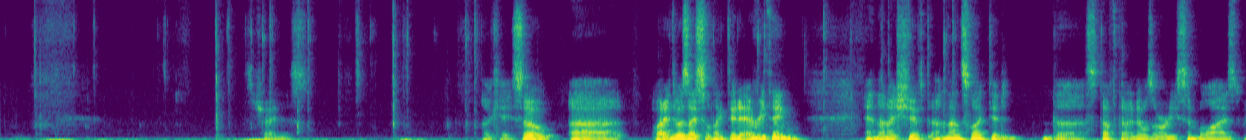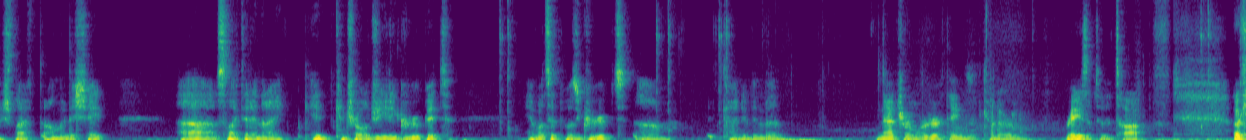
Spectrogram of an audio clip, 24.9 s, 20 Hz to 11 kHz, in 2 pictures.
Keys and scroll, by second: 2.1 super+a, 3.9 super+g.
